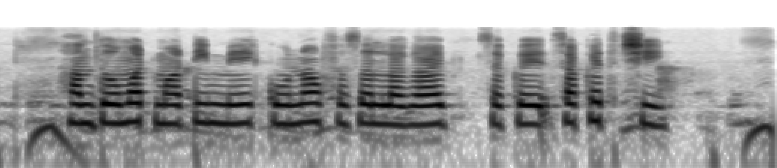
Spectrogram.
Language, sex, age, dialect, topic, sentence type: Maithili, male, 41-45, Bajjika, agriculture, question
